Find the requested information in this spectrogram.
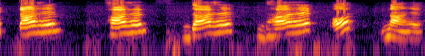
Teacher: ता वर्ग जो हमारा है वो दंतव्य से उच्चारित होता है। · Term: दंतव्य ध्वनि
